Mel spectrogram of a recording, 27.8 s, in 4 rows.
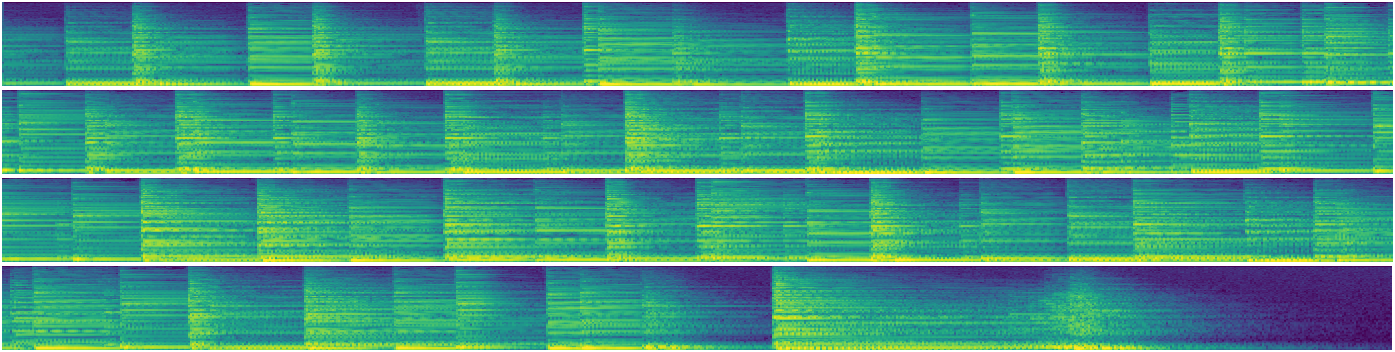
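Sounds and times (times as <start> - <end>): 
instrumental jazz: 0.0 - 26.9.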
